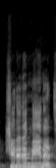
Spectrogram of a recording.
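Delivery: high, slow placating shout; mock pleading in a high voice; apologetic call. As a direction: call out an anxious excuse. Dad apologizes to soldiers.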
